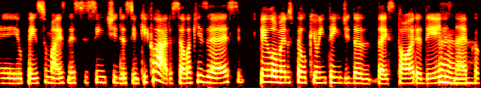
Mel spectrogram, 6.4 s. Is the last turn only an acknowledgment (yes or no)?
yes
